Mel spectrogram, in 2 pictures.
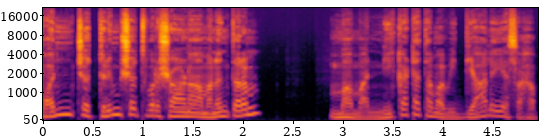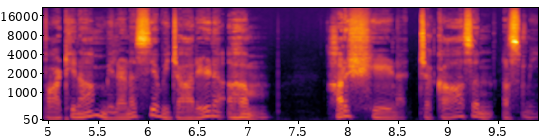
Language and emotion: Sanskrit, happy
